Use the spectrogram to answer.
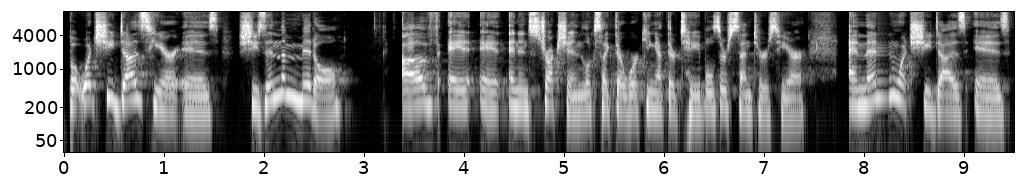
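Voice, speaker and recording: A woman in her forties presenting a webinar for teachers in a loud, candid, chatty way, telling stories from her classroom days. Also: medium pitch, moderate pace. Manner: chatty, candid, animated storytelling. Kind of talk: casual webinar talk to teachers.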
